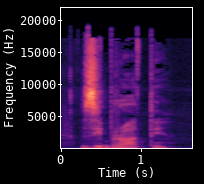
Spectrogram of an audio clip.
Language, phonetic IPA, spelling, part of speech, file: Ukrainian, [zʲiˈbrate], зібрати, verb, Uk-зібрати.ogg
- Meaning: 1. to gather, to collect 2. to harvest, to gather in (:crops) 3. to assemble 4. to convoke, to convene 5. to equip, to prepare (for a journey)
